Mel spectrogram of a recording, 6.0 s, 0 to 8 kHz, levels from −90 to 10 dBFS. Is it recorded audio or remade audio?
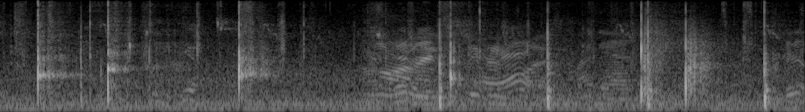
recorded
